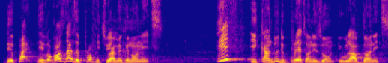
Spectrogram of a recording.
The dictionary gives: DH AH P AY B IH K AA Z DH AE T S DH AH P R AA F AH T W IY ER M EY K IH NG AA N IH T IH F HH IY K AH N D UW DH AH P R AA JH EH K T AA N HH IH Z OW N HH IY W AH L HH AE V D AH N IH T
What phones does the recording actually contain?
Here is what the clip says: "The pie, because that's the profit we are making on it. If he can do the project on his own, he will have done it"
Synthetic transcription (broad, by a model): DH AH P AY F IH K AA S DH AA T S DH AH P R AA F AH T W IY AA M EY K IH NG AA N IH T IH F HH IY K AH N D UW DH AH P R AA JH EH K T AA N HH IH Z OW N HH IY W AH L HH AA V D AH N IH T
